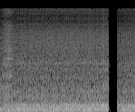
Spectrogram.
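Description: A steady low hum with hiss from the pipe organ's blower and wind supply, with no pipes speaking. It cuts out completely for an instant near the end.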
